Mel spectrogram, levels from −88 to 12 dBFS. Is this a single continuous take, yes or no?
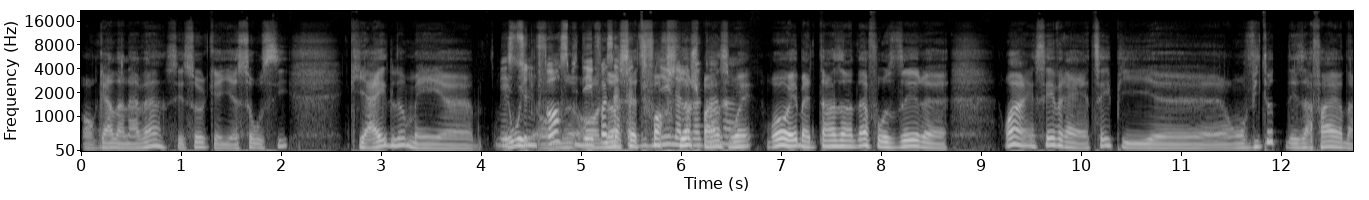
yes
